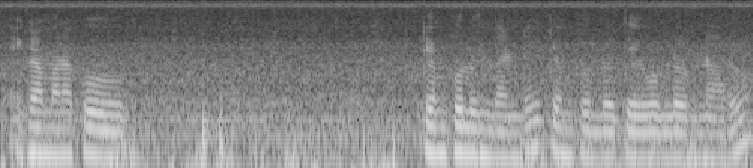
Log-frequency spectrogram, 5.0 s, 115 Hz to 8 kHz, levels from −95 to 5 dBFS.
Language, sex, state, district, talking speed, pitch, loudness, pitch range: Telugu, female, Andhra Pradesh, Krishna, 105 wpm, 150 Hz, -18 LUFS, 145-160 Hz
